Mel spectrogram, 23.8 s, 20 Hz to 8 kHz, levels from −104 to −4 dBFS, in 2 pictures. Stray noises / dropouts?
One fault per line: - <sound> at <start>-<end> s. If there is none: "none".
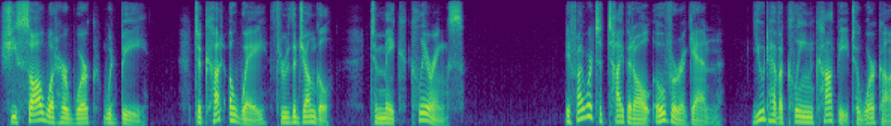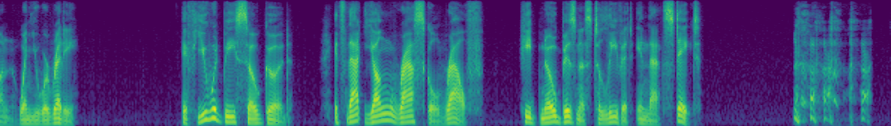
- laugh at 22.4-23.5 s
